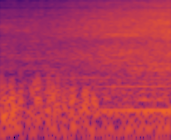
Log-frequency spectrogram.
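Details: Toyota Paseo warm at normal operating temperature after cam seal, oil pan and vacuum line work: steady fairly fast idle with constant drone, no dip or hunt; high idle consistent with a vacuum leak.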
